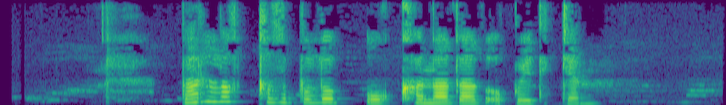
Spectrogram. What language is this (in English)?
Uyghur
